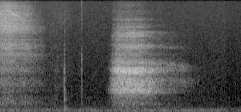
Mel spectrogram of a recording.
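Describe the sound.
A single slow, soft breath taken during a guided meditation: a smooth, airy rush that swells and fades over about a second, alone, with no talk.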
